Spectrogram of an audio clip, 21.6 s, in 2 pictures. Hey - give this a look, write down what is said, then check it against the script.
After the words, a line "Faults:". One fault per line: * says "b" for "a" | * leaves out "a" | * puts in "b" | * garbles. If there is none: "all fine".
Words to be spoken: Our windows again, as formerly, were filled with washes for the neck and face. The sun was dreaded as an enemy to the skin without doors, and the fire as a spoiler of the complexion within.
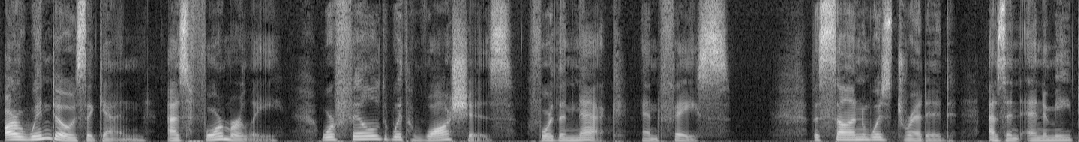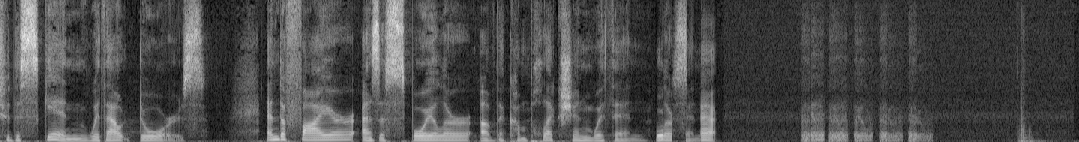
Our windows again, as formerly, were filled with washes for the neck and face. The sun was dreaded as an enemy to the skin without doors, and the fire as a spoiler of the complexion within. [garbled]
Faults:
* garbles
